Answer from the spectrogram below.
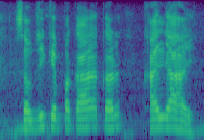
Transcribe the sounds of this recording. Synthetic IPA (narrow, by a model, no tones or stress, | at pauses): səbd͡ʒikepəkaɾkəɾkʰaɪld͡ʒaɦəj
